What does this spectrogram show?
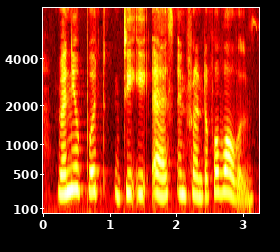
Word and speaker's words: des: And of course, the S is silent. So DES is for the plural, like in the to be used in a plural sense.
